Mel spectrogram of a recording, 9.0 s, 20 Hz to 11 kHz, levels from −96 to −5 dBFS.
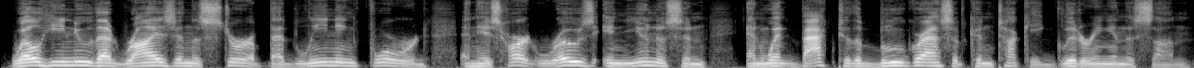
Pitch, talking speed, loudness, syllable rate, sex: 135 Hz, 200 wpm, -22 LUFS, 4.7 syllables/s, male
